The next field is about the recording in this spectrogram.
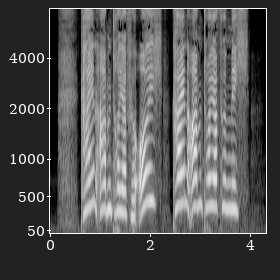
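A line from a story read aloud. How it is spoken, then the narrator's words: Calling after them. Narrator (German): rief Irma ihnen hinterher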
